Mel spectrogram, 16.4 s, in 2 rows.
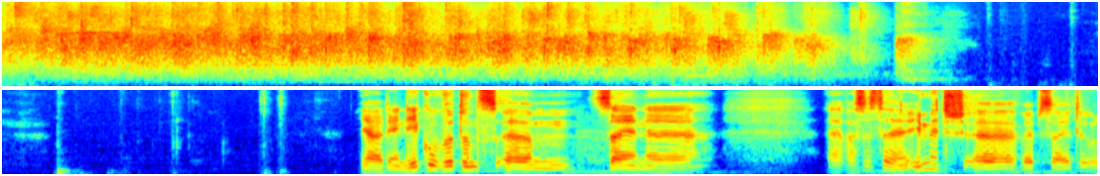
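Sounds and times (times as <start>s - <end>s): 
audience applause: 0.0s - 7.2s
speech: 11.0s - 13.6s, 14.4s - 16.4s.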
